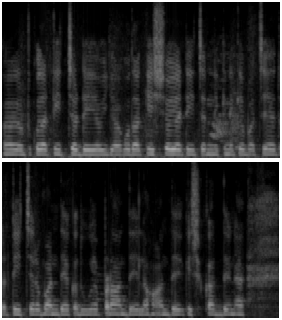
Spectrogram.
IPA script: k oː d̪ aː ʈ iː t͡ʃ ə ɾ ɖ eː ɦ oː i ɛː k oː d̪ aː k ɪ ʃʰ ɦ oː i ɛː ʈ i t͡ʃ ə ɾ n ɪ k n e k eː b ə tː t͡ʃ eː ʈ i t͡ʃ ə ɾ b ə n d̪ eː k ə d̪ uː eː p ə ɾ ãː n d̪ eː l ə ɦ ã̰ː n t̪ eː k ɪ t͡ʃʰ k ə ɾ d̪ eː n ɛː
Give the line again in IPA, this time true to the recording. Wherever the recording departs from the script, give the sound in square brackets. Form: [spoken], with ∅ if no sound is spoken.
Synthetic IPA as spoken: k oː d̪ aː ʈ iː t͡ʃ ə ɾ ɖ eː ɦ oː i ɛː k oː d̪ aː k ɪ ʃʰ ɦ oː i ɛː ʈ [iː] t͡ʃ ə ɾ n ɪ k n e k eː b ə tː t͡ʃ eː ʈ [iː] t͡ʃ ə ɾ b ə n d̪ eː k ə d̪ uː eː p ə [ɽ] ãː n d̪ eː l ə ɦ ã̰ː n [d̪] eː k ɪ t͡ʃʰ k ə ɾ d̪ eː n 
